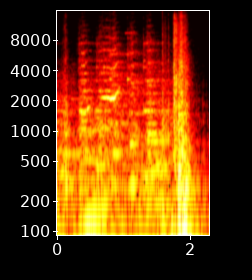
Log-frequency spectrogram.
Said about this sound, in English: Gotta go. The concert hall doors are about to close.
